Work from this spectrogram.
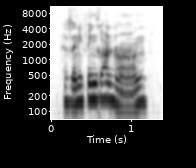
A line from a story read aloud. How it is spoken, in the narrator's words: Ned asked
